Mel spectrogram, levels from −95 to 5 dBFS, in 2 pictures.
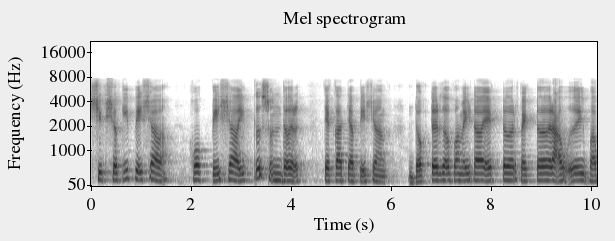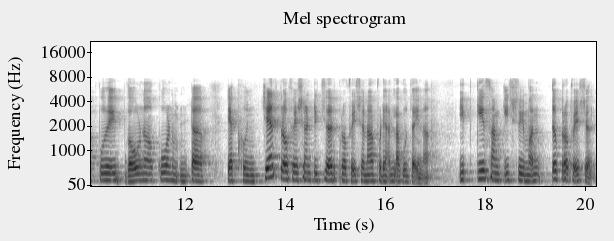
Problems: none marked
